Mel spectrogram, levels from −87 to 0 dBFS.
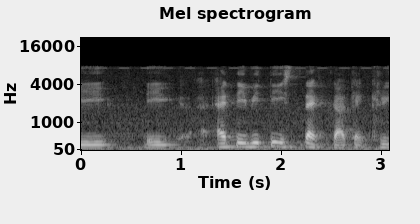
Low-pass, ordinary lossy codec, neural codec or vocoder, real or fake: none; none; none; real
